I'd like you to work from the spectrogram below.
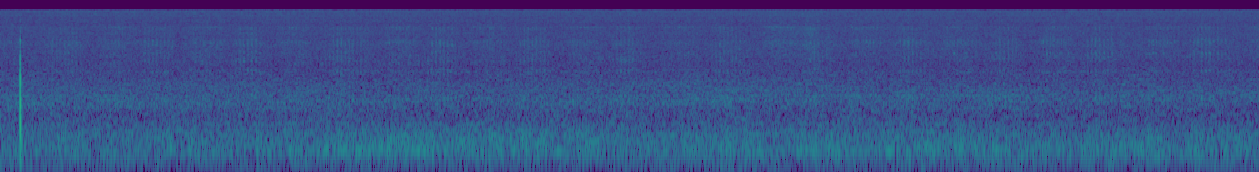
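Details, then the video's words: Pet cat purring softly, a quiet low rumble running evenly throughout after a brief sharp click at the very start; no other sounds. "Simon purrs"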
